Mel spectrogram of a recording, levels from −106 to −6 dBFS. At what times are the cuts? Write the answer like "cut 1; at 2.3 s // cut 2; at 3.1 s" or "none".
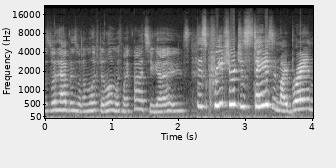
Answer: cut 1; at 2.3 s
